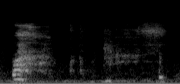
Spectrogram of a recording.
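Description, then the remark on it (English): A dog, Ruby, pants in quick, breathy bursts, with a short high whimper near the start and another brief whine toward the end. “The dog is barking.”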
